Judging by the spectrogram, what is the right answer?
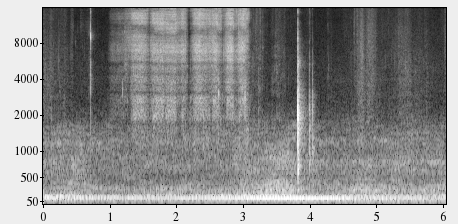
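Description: Aerosol can of Loctite Clean and Prime spraying onto a paper towel: a hiss of about two seconds, starting about a second in. A single sharp click just before the four-second mark as the can is set down, with paper-towel rubbing and a steady low hum underneath.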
